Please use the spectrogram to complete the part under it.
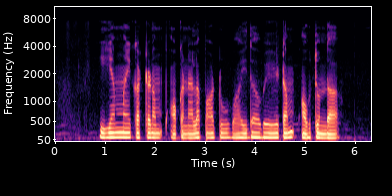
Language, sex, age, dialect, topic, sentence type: Telugu, male, 18-24, Utterandhra, banking, question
